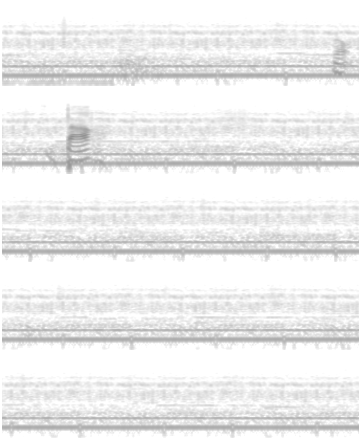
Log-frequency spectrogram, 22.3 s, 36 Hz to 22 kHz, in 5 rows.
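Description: Propeller engine of a Latécoère 28 in a flight simulator running at reduced rpm, a steady low drone throughout with a faint voice and a couple of brief clicks early on.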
